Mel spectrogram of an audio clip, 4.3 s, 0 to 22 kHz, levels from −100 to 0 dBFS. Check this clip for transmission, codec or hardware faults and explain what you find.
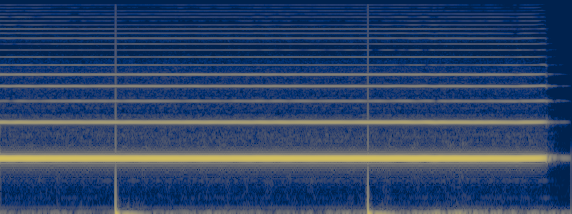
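Two DC steps occur in this music, at 0.88 s and 2.77 s. Each time the waveform's zero line jumps by about −21 dBFS, then bleeds away through a 5 Hz high-pass. Both are heard as a brief low thump, with the music continuing unchanged underneath.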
